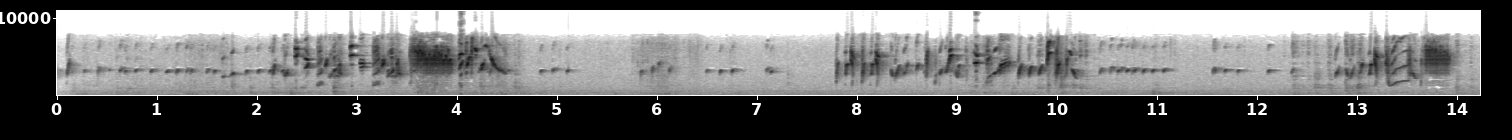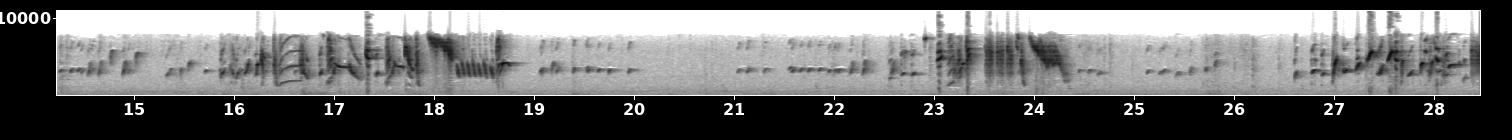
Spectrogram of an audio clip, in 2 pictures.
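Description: A songbird singing in repeated phrases, about six in all. Each phrase is a burst of rapid high chirps and trills lasting two to three seconds, with single short high notes in the pauses between.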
